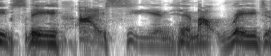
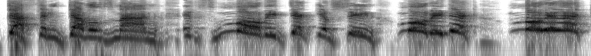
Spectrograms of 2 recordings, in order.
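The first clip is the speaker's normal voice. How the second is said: rising from loud cry to a much higher, louder shout; building shout; 7 dB louder than usual. Acted. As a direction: let it explode into a roar of the name. Ahab realises it's Moby Dick.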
